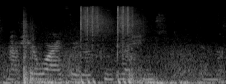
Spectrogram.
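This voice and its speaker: A woman with a slightly high, monotone voice speaks fairly quickly over heavy background noise. A gaming video creator, she offers casual, rambling, hesitant gameplay commentary, her words slurred by the braces she wears.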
